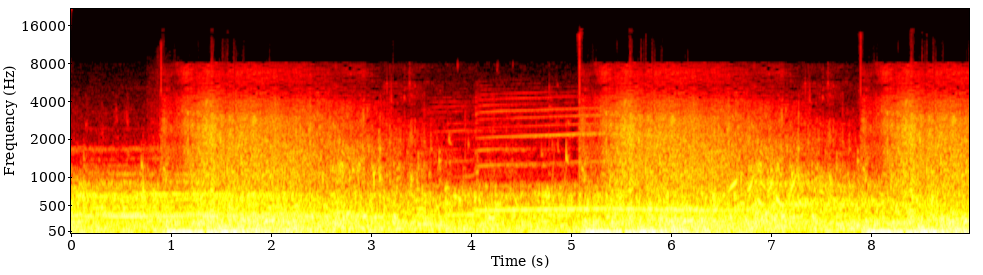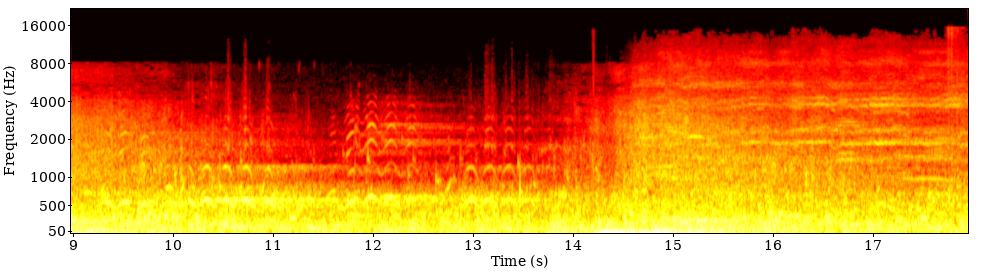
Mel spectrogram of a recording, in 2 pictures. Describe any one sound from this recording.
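A large sea creature roars loudly in bursts.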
